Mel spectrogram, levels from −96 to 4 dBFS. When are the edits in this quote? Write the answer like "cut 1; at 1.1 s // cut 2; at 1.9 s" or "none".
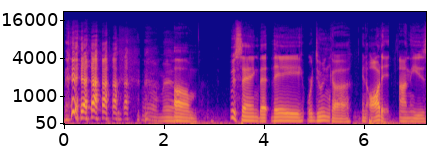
cut 1; at 3.3 s // cut 2; at 5.3 s

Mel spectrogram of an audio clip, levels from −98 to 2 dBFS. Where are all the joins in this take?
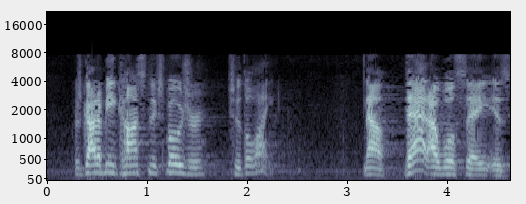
none

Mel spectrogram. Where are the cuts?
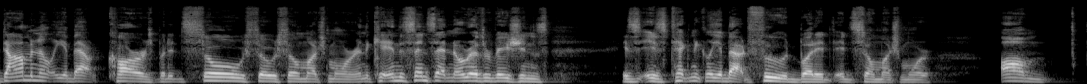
none

